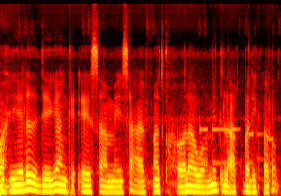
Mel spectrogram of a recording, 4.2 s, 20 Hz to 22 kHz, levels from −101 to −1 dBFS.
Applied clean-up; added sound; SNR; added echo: neural mask model RNNoise.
